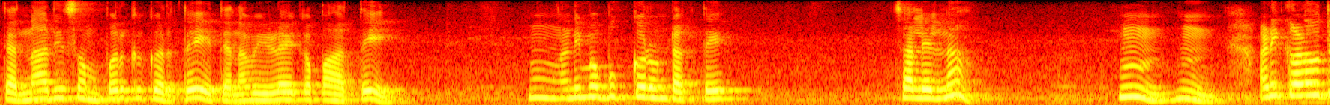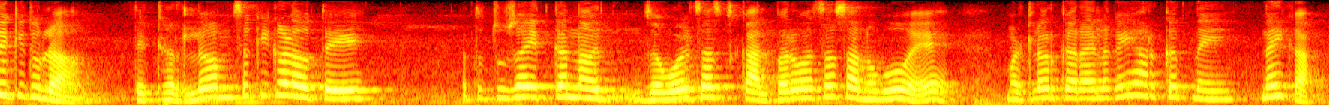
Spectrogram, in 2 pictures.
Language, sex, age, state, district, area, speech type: Marathi, female, 60+, Maharashtra, Sangli, urban, spontaneous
